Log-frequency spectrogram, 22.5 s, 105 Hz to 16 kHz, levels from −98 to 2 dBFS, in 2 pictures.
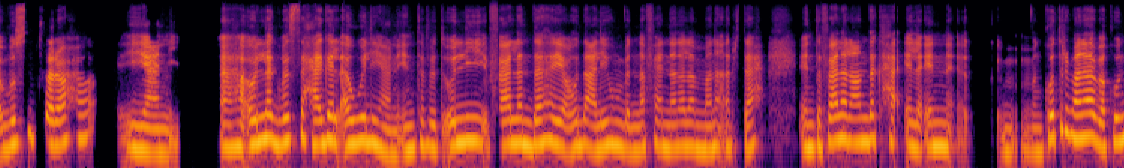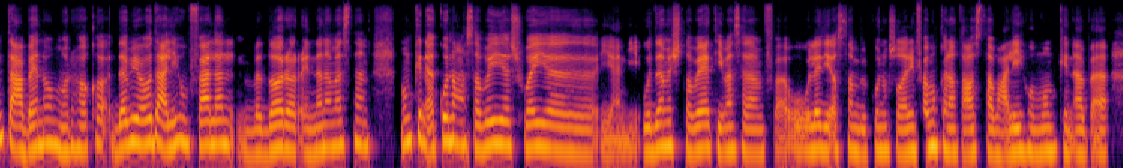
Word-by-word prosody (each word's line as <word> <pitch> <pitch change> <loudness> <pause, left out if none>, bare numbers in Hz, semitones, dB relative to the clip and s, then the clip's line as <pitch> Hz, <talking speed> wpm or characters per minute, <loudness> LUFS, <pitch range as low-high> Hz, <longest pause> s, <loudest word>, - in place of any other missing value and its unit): بُص، 215 +6 -1
بصراحة 255 +1 0 0.2
يعني 175 -3 +1 0.4
هاقول 205 +4 +3
لك 255 -2 +5
بس 240 +4 +1
حاجة 225 +1 +4
الأول، 230 +1 +3
يعني 180 -5 -1
أنت 190 +3 -2
بتقول 205 +1 -1
لي 235 0 +2
فعلًا 220 0 +2
ده 220 +1 +3
هيعود 215 -3 +1
عليهم 205 +1 +1
بالنفع، 195 +3 -4
إن 200 -1 -1
أنا 200 +1 -2
لمّا 190 -2 -2
أنا 200 +1 -3
أرتاح. 200 +1 -6 0.4
أنت 195 +1 0
فعلًا 235 +3 +3
عندك 235 +2 +1
حق، 230 - -4
لإن 200 +1 +1
آآ، - - -10 0.3
م 175 +3 -7
من 175 -2 -7
كتر 280 - +2
ما 255 - +6
أنا 270 +1 +6
باكون 235 +3 +1
تعبانة 185 - +2
ومرهقة، 195 +1 -2
ده 195 +1 0
بيعود 230 +1 +3
عليهم 220 +3 +3
فعلًا 215 0 +1
بضرر، 175 +3 -1
إن 170 +1 -4
أنا 195 +2 -1
مثلًا 210 +1 -3 0.3
ممكن 245 +1 +1
أكون 235 +6 +2
عصبية 210 0 +1
شوية، 200 0 0 0.5
يعني 85 0 -8
وده 185 +3 +1
مش 205 0 0
طبيعتي 185 +1 0
مثلًا. 175 -2 -3
فولادي 180 +2 -2
أصلًا 185 -1 -4
بيكونوا 180 +2 -4
صغيّرين، 175 0 -2
فممكن 195 0 0
أتعصب 170 0 -2
عليهم، 170 +2 -1
ممكن 175 0 -3
أبقى 165 -1 -3
200 Hz, 165 wpm, -24 LUFS, 180-220 Hz, 0.5 s, ما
